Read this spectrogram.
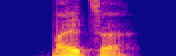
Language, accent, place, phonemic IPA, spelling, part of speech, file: German, Germany, Berlin, /ˈvaltsə/, Walze, noun, De-Walze.ogg
- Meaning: roll, cylinder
